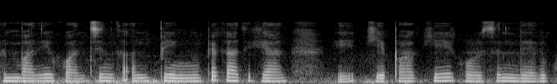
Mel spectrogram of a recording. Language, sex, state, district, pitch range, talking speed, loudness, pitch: Mizo, male, Mizoram, Aizawl, 145-155 Hz, 185 wpm, -20 LUFS, 150 Hz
